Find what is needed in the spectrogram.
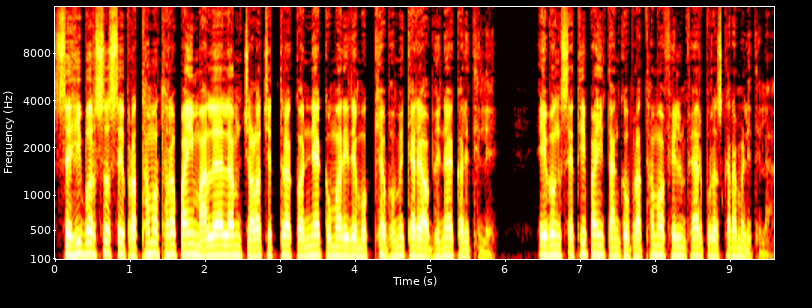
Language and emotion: Odia, neutral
